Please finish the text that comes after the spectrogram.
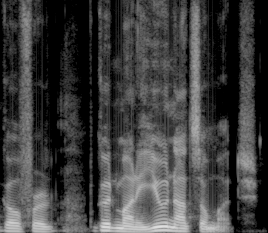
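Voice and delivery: put-on slow lightly Kazakh accent; slow, halting Borat accent; Borat impression. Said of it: "Borat impression".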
